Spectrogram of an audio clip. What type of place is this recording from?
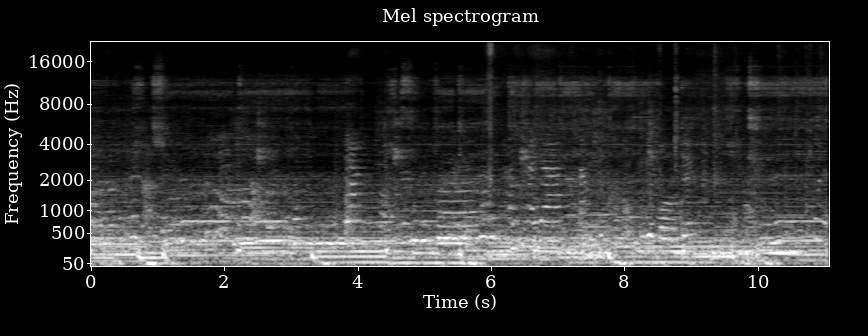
crowded indoor space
